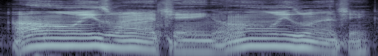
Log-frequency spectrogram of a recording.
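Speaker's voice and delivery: slow, lightly creepy watcher voice; impression of Sarah. Streamer imitating Sarah watching the chat, slow and eerie. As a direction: drag it out like someone always watching. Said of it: "That's my impression of Sarah".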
